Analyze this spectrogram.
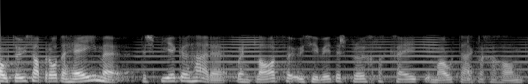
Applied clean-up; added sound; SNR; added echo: none; Trumpet; 13 dB; none.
